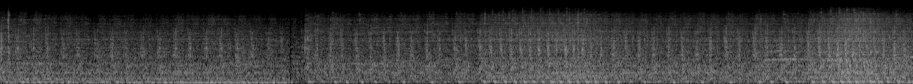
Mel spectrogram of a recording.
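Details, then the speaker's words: Honda Unicorn BS3 motorcycle engine at idle: steady, light tick-tick about four per second that started suddenly from the engine. The owner doesn't know the cause and asks what it could be. "पता नहीं अचानक से बहुत टिक टिक टिक टिक टिक की आवाज आने लग गई है बाइक के इंजन से"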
